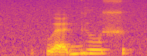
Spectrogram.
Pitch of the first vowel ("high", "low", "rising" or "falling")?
high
